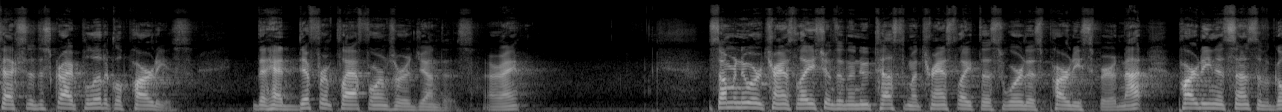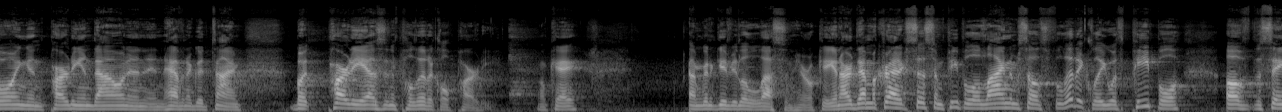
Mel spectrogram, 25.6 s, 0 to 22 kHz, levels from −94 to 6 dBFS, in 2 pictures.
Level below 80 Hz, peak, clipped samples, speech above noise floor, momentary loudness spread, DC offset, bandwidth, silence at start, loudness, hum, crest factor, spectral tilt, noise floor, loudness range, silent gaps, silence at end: -66 dBFS; -12 dBFS; under 0.1%; 37 dB; 12 LU; under 0.1%; 18 kHz; 0 s; -33 LUFS; none; 22 dB; -4 dB/octave; -70 dBFS; 6 LU; none; 0 s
